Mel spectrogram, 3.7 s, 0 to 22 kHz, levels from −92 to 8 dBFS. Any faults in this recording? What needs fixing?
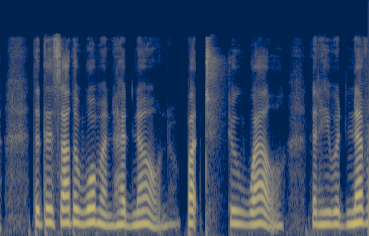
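At 2.11 s the speech stops moving forward and the last sound hangs on as a fading buzz or hiss for about 180 ms, dipping briefly to silence before normal speech resumes at 2.32 s. Nothing is skipped. Speech picks up exactly where it left off, now running about 180 ms later. This call audio freeze was likely caused by delayed packets draining the jitter buffer on the call path, whose top end stops near 12 kHz, as expected for Opus. Prevent it by improving network stability or giving the jitter buffer more headroom.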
